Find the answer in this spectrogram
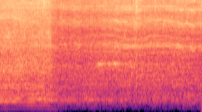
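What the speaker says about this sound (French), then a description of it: "Pour tenter une dernière fois d'ouvrir la porte, Gérard s'attaque à la serrure à l'aide d'une perceuse." A power drill whines loudly against the lock of an armored door, grinding at full speed, then the pitch drops and thins as the bit spins on more freely.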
